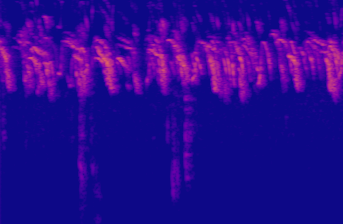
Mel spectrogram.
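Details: Colorful desi chicken chicks peeping nonstop, a dense chorus of high shrill cheeps overlapping with no pauses, plus a couple of soft lower clucks.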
